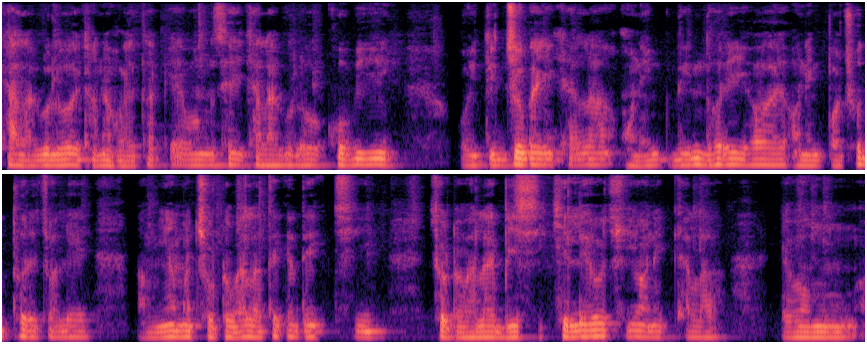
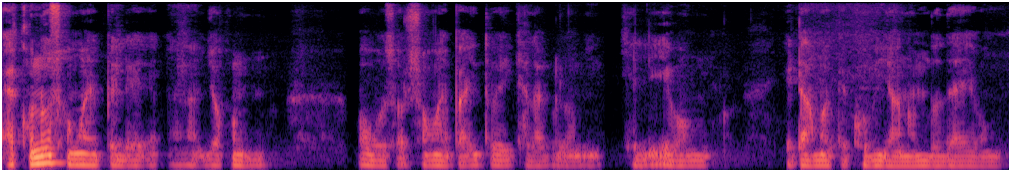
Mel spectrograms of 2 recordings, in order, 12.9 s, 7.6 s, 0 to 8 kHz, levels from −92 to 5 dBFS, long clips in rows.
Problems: none marked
